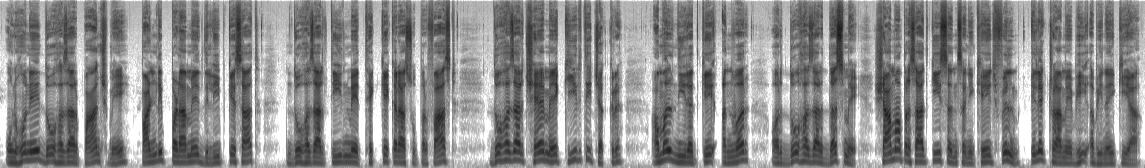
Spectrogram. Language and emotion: Hindi, neutral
